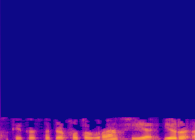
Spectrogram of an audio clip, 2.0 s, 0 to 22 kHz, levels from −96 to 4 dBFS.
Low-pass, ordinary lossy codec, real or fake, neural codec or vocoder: 3.6 kHz; MP3, 16 kbps; fake; autoencoder, 48 kHz, 32 numbers a frame, DAC-VAE, trained on Japanese speech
